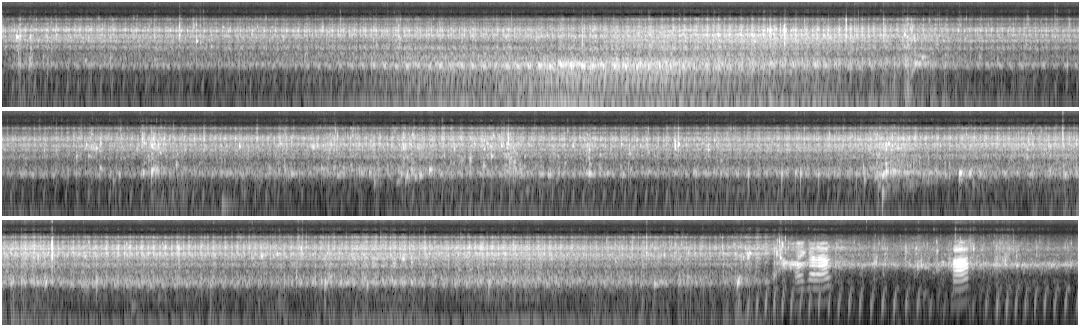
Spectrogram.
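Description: A boat's motor heard underwater: a steady, muffled hum that swells to its loudest about six seconds in and then eases back. Scattered sharp clicks run through it.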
